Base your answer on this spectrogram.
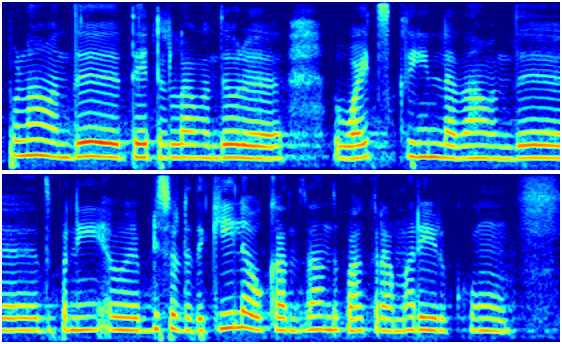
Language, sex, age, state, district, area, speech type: Tamil, female, 18-30, Tamil Nadu, Thanjavur, urban, spontaneous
